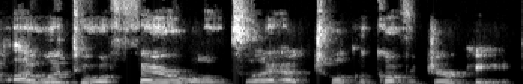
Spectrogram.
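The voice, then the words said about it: Imitates another person's voice. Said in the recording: “That was a perfect imitation of me.”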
